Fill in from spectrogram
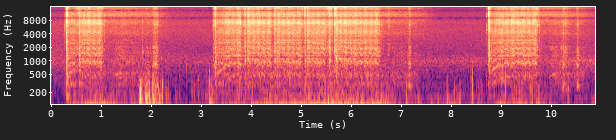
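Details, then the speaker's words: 1959 Reliant Regal Mk5/Mk6, not run in over 20 years, on choke with fuel trickled into carburettor: long cranking with a few ragged firing bursts that catch briefly and die; firing but not yet running. "Nothing. Little fire. Okay, this could be it."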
